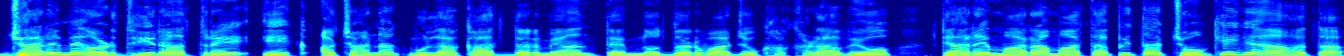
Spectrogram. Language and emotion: Gujarati, surprised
